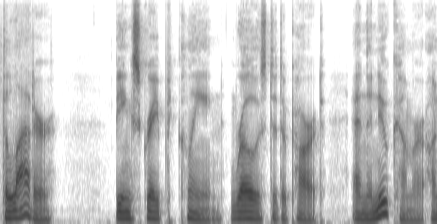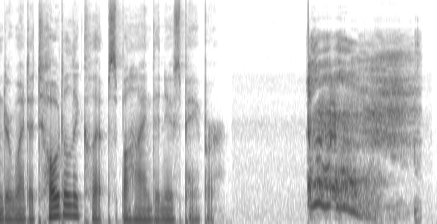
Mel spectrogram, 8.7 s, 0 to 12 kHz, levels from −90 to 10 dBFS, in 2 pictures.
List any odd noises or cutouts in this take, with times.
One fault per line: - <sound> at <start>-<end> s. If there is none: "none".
- cough at 7.4-8.6 s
